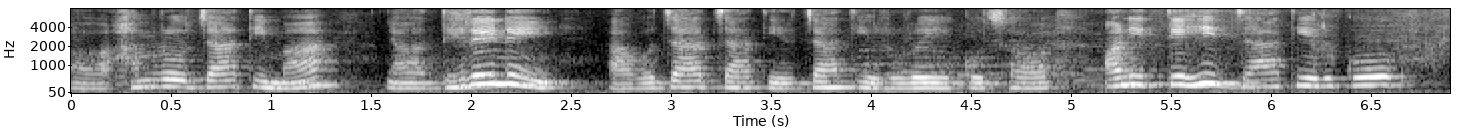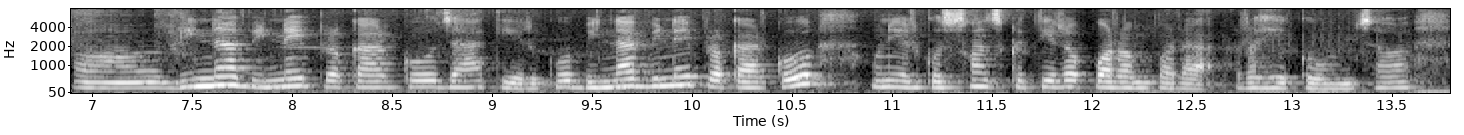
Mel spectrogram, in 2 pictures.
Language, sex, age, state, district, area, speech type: Nepali, female, 45-60, West Bengal, Darjeeling, rural, spontaneous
